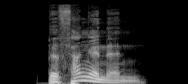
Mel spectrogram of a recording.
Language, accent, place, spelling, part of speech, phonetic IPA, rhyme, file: German, Germany, Berlin, befangenen, adjective, [bəˈfaŋənən], -aŋənən, De-befangenen.ogg
- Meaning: inflection of befangen: 1. strong genitive masculine/neuter singular 2. weak/mixed genitive/dative all-gender singular 3. strong/weak/mixed accusative masculine singular 4. strong dative plural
